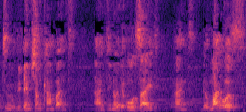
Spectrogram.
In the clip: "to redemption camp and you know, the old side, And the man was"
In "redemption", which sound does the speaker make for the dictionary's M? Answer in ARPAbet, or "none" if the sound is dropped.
M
